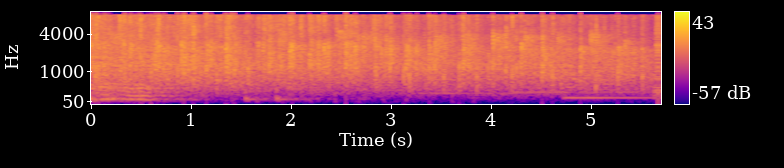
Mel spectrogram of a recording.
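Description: A crowd claps steadily for the whole stretch, a dense, loud wash of many hands with no pauses, and a few faint voices or tones poking through underneath.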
